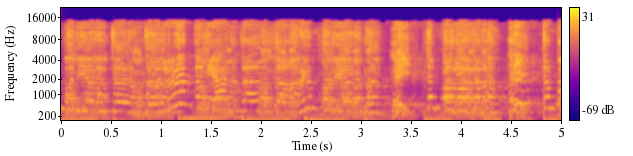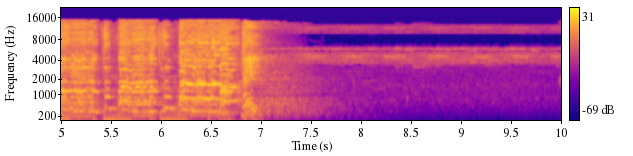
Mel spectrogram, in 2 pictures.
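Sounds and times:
crickets chirring: 7.2s - 10.0s.

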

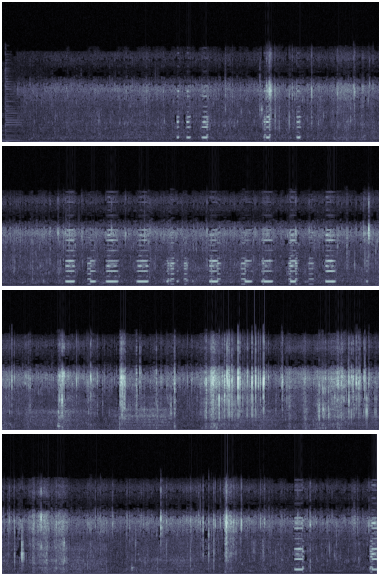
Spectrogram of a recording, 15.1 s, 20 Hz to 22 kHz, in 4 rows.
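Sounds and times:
metal detector beeps: 4.4s - 7.2s.

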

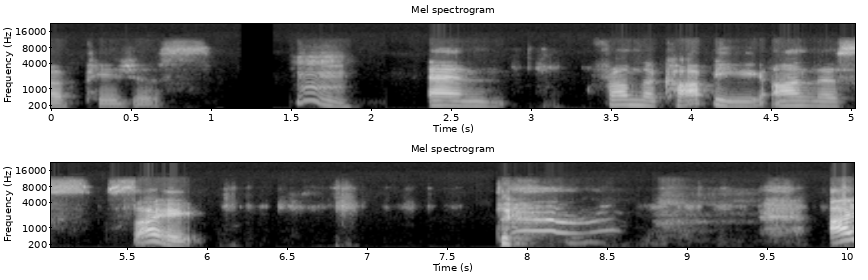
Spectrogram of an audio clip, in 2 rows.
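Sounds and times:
woman laughing: 7.8s - 9.1s.

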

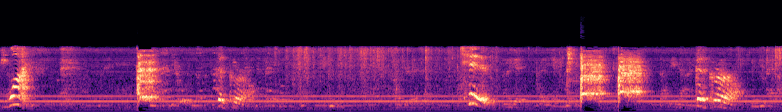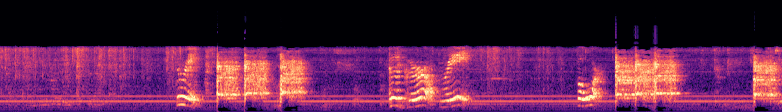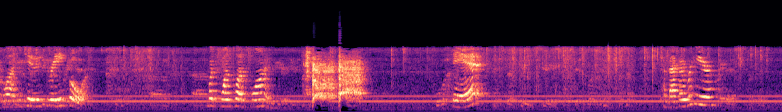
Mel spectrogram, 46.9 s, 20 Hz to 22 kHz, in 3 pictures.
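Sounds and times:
dog yelping barks: 2.8s - 3.2s, 11.6s - 13.0s, 20.0s - 21.8s, 28.0s - 29.4s, 30.7s - 31.3s, 37.4s - 38.7s.

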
